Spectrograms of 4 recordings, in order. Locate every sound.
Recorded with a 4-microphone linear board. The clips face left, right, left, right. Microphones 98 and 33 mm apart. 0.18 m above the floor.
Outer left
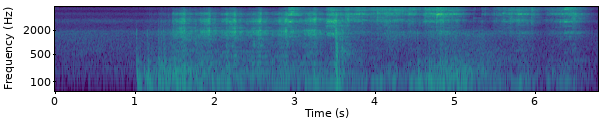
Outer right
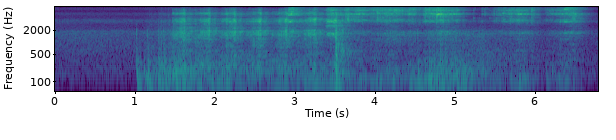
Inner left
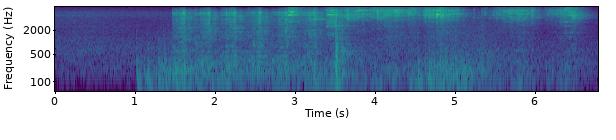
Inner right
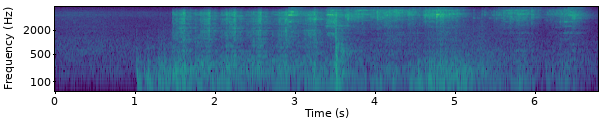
1.5 s a camera shutter: 25° right (ahead or behind), 2 m
2.9 s cutlery clinking: 25° right (ahead or behind), 2 m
